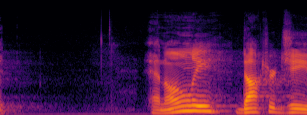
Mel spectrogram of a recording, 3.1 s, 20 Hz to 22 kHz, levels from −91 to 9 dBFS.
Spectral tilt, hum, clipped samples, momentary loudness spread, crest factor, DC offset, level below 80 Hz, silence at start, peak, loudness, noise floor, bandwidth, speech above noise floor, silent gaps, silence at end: -6.5 dB/octave; none; under 0.1%; 8 LU; 22 dB; under 0.1%; -58 dBFS; 0 s; 0 dBFS; -19 LUFS; -59 dBFS; 9.8 kHz; 40 dB; none; 0 s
